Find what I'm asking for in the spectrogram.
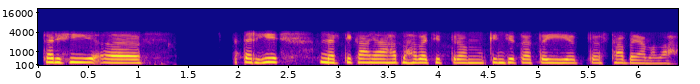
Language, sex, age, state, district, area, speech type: Sanskrit, female, 18-30, Karnataka, Dharwad, urban, conversation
